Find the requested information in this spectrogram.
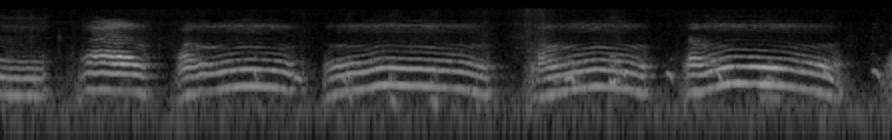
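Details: Seventeen-day-old Pit Bull puppies making their first barks, a run of six high, bowed whimpering yelps that rise and fall, repeated roughly every second with brief pauses between them.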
